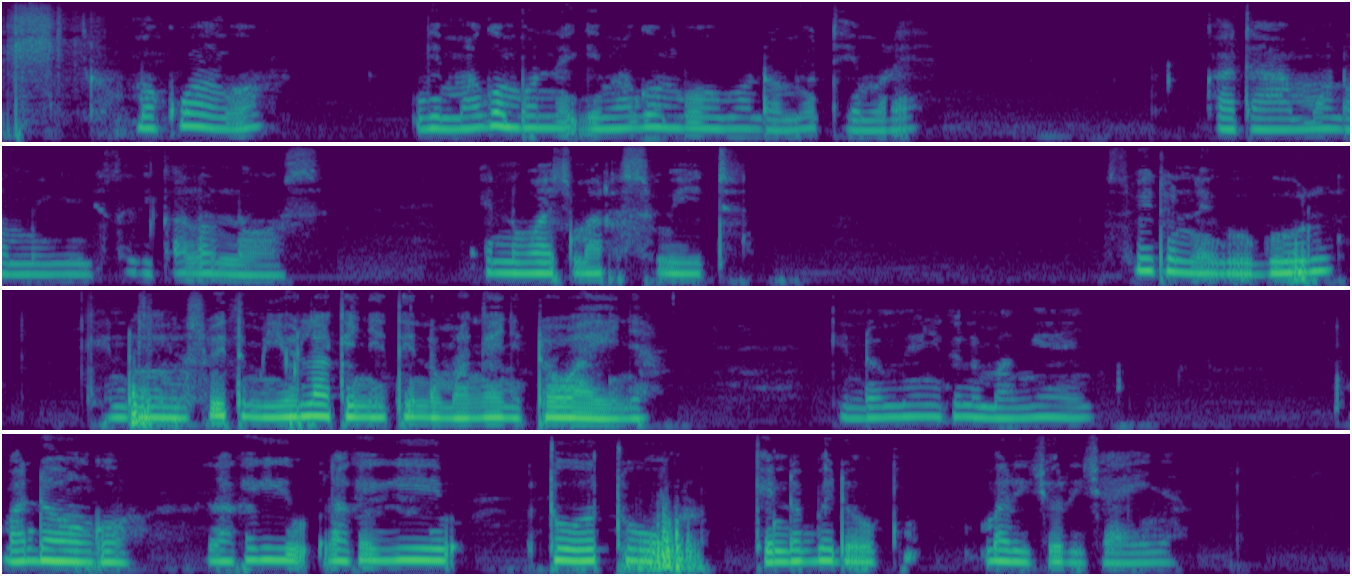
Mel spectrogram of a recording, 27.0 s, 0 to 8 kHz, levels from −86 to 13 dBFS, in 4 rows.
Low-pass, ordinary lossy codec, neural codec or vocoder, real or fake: none; none; none; real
